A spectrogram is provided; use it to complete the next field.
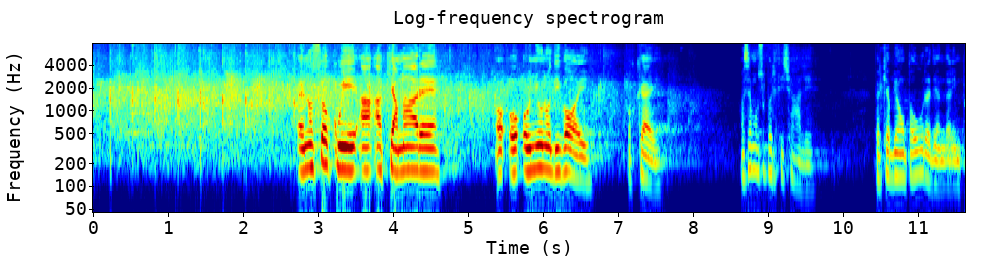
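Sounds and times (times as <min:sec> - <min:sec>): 
crowd applauding: 0:00.0 - 0:08.2
speech: 0:02.7 - 0:04.7, 0:05.4 - 0:06.7, 0:07.3 - 0:07.6, 0:08.6 - 0:09.7, 0:10.4 - 0:11.6.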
